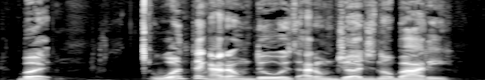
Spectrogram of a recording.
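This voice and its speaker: A man speaks at a medium pitch and a moderate pace, with ordinary pitch variation. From New York City (the Bronx). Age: 30s. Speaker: podcast host. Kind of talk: personal monologue. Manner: casual.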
